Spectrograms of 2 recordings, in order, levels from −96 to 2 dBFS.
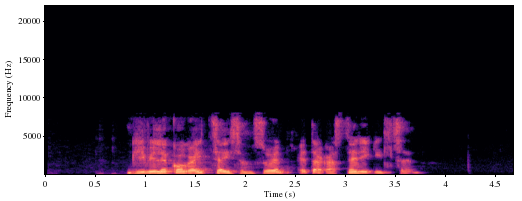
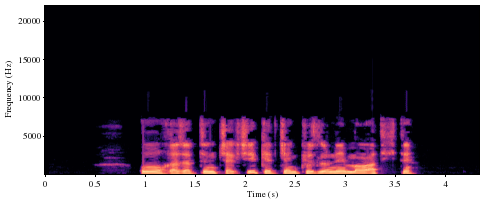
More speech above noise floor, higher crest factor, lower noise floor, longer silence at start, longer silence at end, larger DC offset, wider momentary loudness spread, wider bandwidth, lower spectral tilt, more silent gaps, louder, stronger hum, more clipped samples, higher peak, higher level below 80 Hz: second, 53 dB vs 72 dB; about the same, 16 dB vs 14 dB; second, -70 dBFS vs -84 dBFS; about the same, 0.85 s vs 0.95 s; first, 0.95 s vs 0.65 s; neither; first, 15 LU vs 9 LU; about the same, 7.8 kHz vs 7.6 kHz; about the same, -6 dB/octave vs -6.5 dB/octave; neither; second, -17 LUFS vs -13 LUFS; neither; neither; about the same, -2 dBFS vs 0 dBFS; about the same, -58 dBFS vs -54 dBFS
